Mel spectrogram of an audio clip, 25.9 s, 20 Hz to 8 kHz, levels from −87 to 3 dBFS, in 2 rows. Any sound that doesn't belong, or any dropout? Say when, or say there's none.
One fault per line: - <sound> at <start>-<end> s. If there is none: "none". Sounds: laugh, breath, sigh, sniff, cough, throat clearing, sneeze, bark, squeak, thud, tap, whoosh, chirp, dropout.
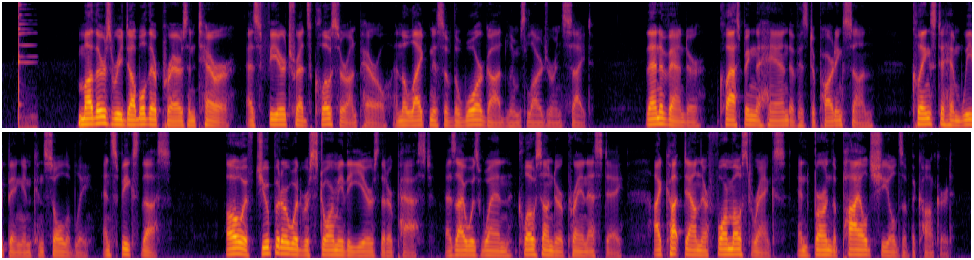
- tap at 0.2-0.5 s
